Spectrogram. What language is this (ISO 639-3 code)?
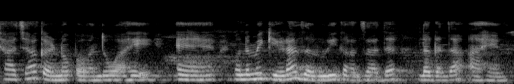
snd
